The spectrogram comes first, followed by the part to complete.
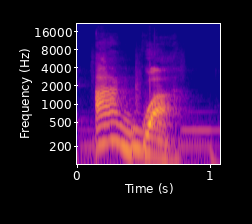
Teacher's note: água, nós temos um ditongo na última sílaba, no guá, e ela é uma palavra paroxítona. Veja que ela é terminada em a, mas no caso é esse a ele está num ditongo, formando uma sílaba gua de água.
